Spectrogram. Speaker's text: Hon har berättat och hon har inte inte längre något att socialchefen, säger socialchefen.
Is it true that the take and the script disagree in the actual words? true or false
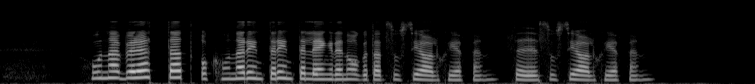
false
